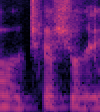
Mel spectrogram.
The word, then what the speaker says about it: rotisserie: I don't even know if that matters in rotisserie leagues. Is that the right way? Am I saying that wrong? Rustisier? Rustisier? How are you supposed to say that? – It's rotisserie, but I don't know.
